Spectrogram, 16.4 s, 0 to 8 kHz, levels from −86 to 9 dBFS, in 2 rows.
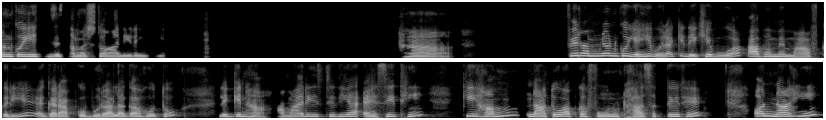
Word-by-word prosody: उनको 260 +1 +3
ये 260 0 +5
चीज़ें 230 -2 -1
समझ 215 -3 -5
तो 230 - 0
आ - - -3
नहीं 200 +3 -3
रही 195 0 -6
थी। 315 +10 -15 2.4
हाँ। 190 -4 -3 1.2
फिर 360 +1 +3
हमने 335 0 +4
उनको 340 -1 +2
यही 270 -1 +5
बोला 225 0 0
कि 285 +4 -7
"देखिए 230 +1 +3
बुआ, 210 -1 -2
आप 240 0 +3
हमें 240 -1 +2
माफ़ 180 -4 -3
करिए 235 - -3
अगर 210 -1 +2
आपको 185 +2 0
बुरा 180 -1 +2
लगा 215 0 +3
हो 225 - +3
तो। 295 - -5 0.4
लेकिन 240 +2 +2
हाँ, 205 -4 -4
हमारी 215 +6 -1
स्थितियाँ 265 -1 -1
ऐसी 190 +7 0
थी 285 +11 -2 0.4
कि 310 0 +2
हम 250 +6 +3 0.2
ना 225 -4 +4
तो 270 - +4
आपका 240 -1 +1
फ़ोन 225 -1 -1
उठा 170 -3 -1
सकते 265 +4 -1
थे 295 - +2 0.6
और 315 - +4
ना 275 -4 +6
ही 320 +6 +2
235 Hz, 170 wpm, -20 LUFS, 210-270 Hz, 2.4 s, ना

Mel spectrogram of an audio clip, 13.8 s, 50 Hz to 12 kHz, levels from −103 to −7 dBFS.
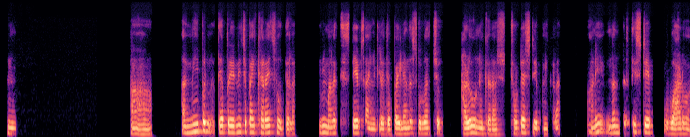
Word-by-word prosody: हं. 140 -1 0 2.3
हां, 135 0 0
हां. 120 0 -3 0.6
अन 155 - 0
मी 185 +2 +4
पण 205 -1 +8 0.2
त्या 170 - +6
प्रेरणेचे 165 +1 +2
पायी 170 -1 +3
करायचं 165 +1 +2
हो 145 - +2
त्याला. 130 +1 -2
तिने 165 +4 -8
मला 150 +1 -1 0.2
स्टेप 155 0 +1
सांगितल्या 130 -3 -2
होत्या. 125 - 0
पहिल्यांदा 135 +1 +3
सुरुवात 135 0 +3 0.2
छो - - +3 0.5
हळूने 145 +1 +5
करा, 120 0 0
छ 120 0 -12 0.2
छोट्या 140 +4 +3
स्टेपनी 135 -4 -2
करा 145 - -6 0.7
आणि 170 +7 +1 0.2
नंतर 165 - -3
ती - - 0
स्टेप 175 -2 +2 0.4
वाढवा, 130 -1 +1
145 Hz, 135 wpm, -21 LUFS, 135-165 Hz, 2.3 s, पण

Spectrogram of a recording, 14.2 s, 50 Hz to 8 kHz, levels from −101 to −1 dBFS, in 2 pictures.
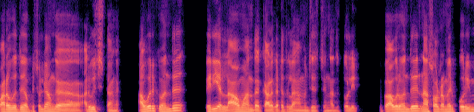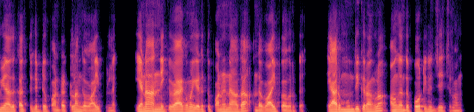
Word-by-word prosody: பரவுது, 130 +1 +3
அப்படின்னு 125 0 -7
சொல்லி 145 +5 +1
அவங்க 115 -4 +2 0.4
அறிவிச்சிட்டாங்க. 115 -6 -2 0.4
அவருக்கு 160 -2 +3
வந்து 150 +7 +1 0.5
பெரிய 145 +5 +3 0.2
லாபம் 135 +3 +3
அந்த 110 -1 +1
காலகட்டத்தில 105 +1 0
அமைஞ்சிருச்சுங்க 95 -1 -6
அந்த 90 - -12
தொழில். 100 -1 -4 0.3
இப்போ 120 - -2
அவர் 125 +2 +4
வந்து 145 +4 +2
நான் 125 -2 +2
சொல்ற 120 0 +2
மாதிரி 125 0 -1
பொறுமையா 125 +3 +2
அத 110 - 0
கத்துக்கிட்டு 120 +2 -3
பண்ணுறதுக்குலாம் 110 +4 -2
அங்க 100 -2 -1
வாய்ப்பு 100 -1 -2
இல்ல. 95 - -8 0.4
ஏன்னா 155 +3 +4
அன்னைக்கு 125 -1 0
வேகமா 135 +5 +3
எடுத்து 125 +2 -6
பண்ணுனா 120 +2 0
தான் 155 - 0
அந்த 105 -1 -1
வாய்ப்பு 110 0 +1
அவருக்கு. 100 -2 -7 0.4
யார் 130 +3 +5
முந்திக்கிறாங்களோ 135 +3 0
அவங்க 110 0 +2
அந்த 105 - -2
போட்டியில 120 -1 +1
ஜெயிச்சிருவாங்க. 95 -1 -7
120 Hz, 175 wpm, -24 LUFS, 105-130 Hz, 0.5 s, யார்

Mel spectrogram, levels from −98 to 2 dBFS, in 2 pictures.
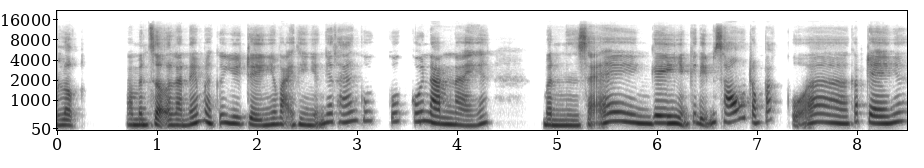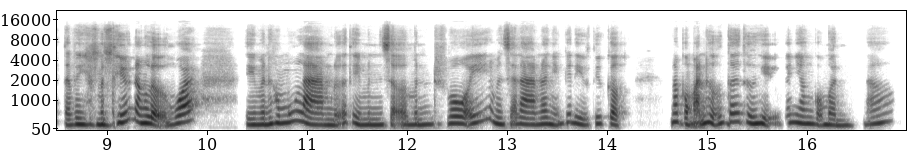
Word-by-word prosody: lực 175 0 -2 0.5
và 185 - -3
mình 185 0 +2
sợ 195 - +1
là 180 0 0
nếu 220 +9 +2
mà 280 -5 +1
cứ 265 - -4
duy 230 -3 +1
trì 180 -3 +1
như 195 +3 +1
vậy 205 -2 -3
thì 200 - 0
những 180 +6 -2
cái 280 +1 -3
tháng 290 +4 -4
cuối 320 -1 -11
cuối 290 - -8
cuối 300 +2 -2
năm 230 -7 +4
này 175 -3 -2
á, 240 - -1 0.6
mình 170 -2 +1
sẽ 290 - 0 0.3
ghi 245 -1 +5
những 215 -2 0
cái - - -7
điểm 205 +6 -2
xấu 280 +1 +3
trong 255 - -1
mắt 325 +1 -6
của - - -4 0.4
cấp 285 - -5
trên 240 -1 +3
á, 300 - -4
tại 185 - -4
vì 205 -1 +4
mình 195 - +4
thiếu 270 +4 +2
năng 270 -6 +4
lượng 205 -1 +3
quá. 275 +5 +5 0.5
Thì 195 -1 0
mình 195 +1 +2
hông 250 +1 +2
muốn 295 +4 -1
làm 195 -10 +2
nữa 245 - -4
thì 230 -6 0
mình 190 0 0
sợ 200 +1 -3
mình 195 +1 -2
ph 215 +2 -17
vô 235 -1 +3
ý 265 +10 -2
là 360 - -10
mình 220 -3 +2
sẽ 215 - -6
làm 200 -2 +1
ra 215 - +1
những 210 +1 -1
cái 270 - -6
điều 205 -5 -1
tiêu 225 0 -5
cực, - - -1 0.5
nó 285 - 0
cũng 205 -6 -2
ảnh 240 - +2
hưởng 245 -1 +1
tới 285 +1 -2
thương 235 -3 +4
hiệu 220 -1 0
cá 260 - -5
nhân 230 -4 +2
của 180 - -5
mình, 175 -3 -2
đó. 240 +9 -5
225 Hz, 270 wpm, -23 LUFS, 195-260 Hz, 0.6 s, ghi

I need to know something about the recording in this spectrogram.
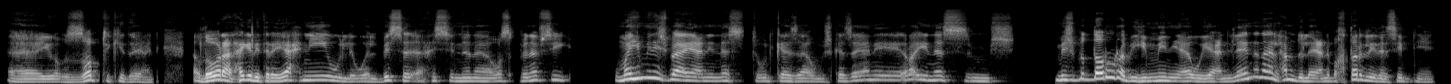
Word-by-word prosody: أيوه 130 -1 -2
بالضبط 160 - -1
كده 140 -5 -7
يعني، 110 -3 -9 0.4
أدوّر 195 +6 +8
على 185 - +5
حاجة 200 +2 +7
بتريّحني 195 +6 +1
وال 155 -7 -2
وألبسها 160 +5 -3
أحس 175 0 -5
إن 150 -1 -4
أنا 155 -1 -3
واثق 150 0 -5
في 165 - -5
نَفْسي، 195 +1 -3 0.4
وما 200 +7 +4
يهمنيش 290 -2 +5
بقى 210 -3 +4
يعني 165 -2 0
الناس 165 0 -5
تقُول 155 -2 -9
كذا 145 -2 -4
أومش 130 -3 -9
كذا، 155 +4 -5
يعني 205 0 -5
رأي 215 -1 -2
الناس 195 -2 -3
مش 150 0 -7 0.4
مش 205 +1 +2
بالضرورة 265 +8 +4
بيهمني 160 -1 0
أوي 145 -3 -1
يعني، 140 -1 -2
لإن 240 - -1
أنا 320 -3 0
الحمد 225 - 0
لله 150 -1 -1
يعني 145 +1 -1
باختار 225 +10 -1
اللي 185 -6 0
يناسبني، 130 -2 -7
165 Hz, 175 wpm, -21 LUFS, 145-200 Hz, 0.4 s, أدوّر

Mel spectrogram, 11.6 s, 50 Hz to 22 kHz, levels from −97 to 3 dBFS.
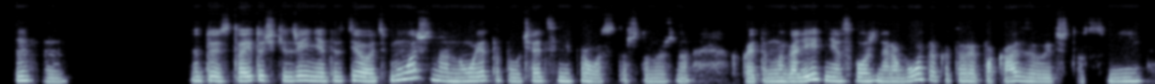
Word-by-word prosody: Мгм. 195 -5 -2 1.2
Ну, 205 0 0
то 215 - +1
есть 195 -2 +2
с - - -15
твоей 200 +1 +5
точки 215 -2 -1
зрения 215 -1 +3
это 205 +1 -2
сделать 200 -2 +2
можно, 265 - +2
но 190 +1 +2
это 215 0 -1
получается 195 0 -3
непросто, 190 -3 -2
что - - -12
нужна 175 +2 -6 0.4
какая-то 170 -1 -4
многолетняя 190 +4 +3
сложная 195 -1 0
работа, 205 +7 +1
которая 185 -2 -3
показывает, 175 0 -1
что 165 - -15
СМИ 190 0 -3
195 Hz, 130 wpm, -20 LUFS, 185-210 Hz, 1.2 s, твоей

